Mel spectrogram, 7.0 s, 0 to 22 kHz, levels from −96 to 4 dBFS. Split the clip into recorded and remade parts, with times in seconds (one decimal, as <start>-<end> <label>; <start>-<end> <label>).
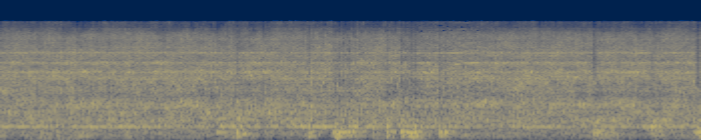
0.0-4.1 remade; 4.1-4.8 recorded; 4.8-7.0 remade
